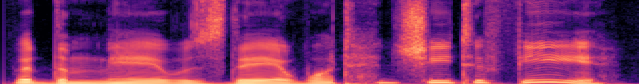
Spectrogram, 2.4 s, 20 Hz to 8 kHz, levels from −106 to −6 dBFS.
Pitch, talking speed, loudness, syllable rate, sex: 130 Hz, 250 wpm, -18 LUFS, 5.0 syllables/s, male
